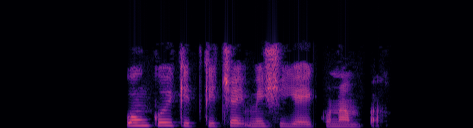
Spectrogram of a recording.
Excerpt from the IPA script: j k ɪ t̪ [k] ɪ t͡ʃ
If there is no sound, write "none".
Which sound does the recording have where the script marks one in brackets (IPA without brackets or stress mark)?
k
